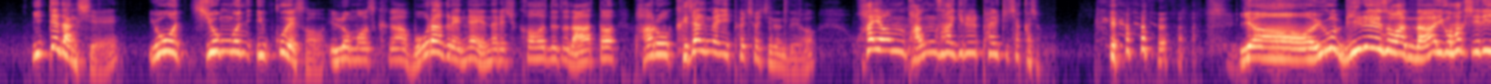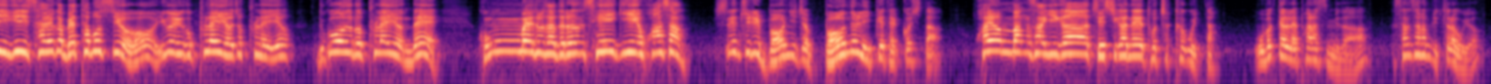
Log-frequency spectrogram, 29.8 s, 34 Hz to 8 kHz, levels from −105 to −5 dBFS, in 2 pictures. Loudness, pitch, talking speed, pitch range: -20 LUFS, 245 Hz, 330 characters per minute, 195-280 Hz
